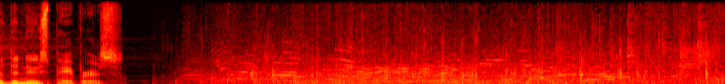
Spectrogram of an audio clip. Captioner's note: people clamoring, horse whinnying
